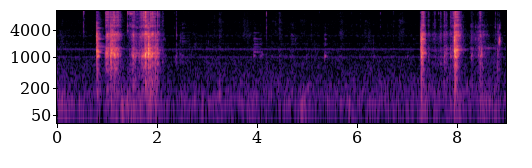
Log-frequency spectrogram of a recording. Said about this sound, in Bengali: তো এবার এই বাটির মধ্যে আমি তেল ব্রাশ করে নেব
